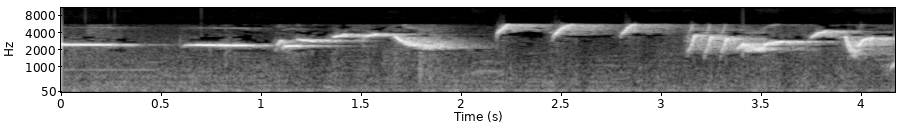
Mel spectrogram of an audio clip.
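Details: White-rumped shama song as bird-training audio: rich, clear whistles, a held high note, then slurred descending phrases and quick downward sweeps, with no other sounds behind.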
